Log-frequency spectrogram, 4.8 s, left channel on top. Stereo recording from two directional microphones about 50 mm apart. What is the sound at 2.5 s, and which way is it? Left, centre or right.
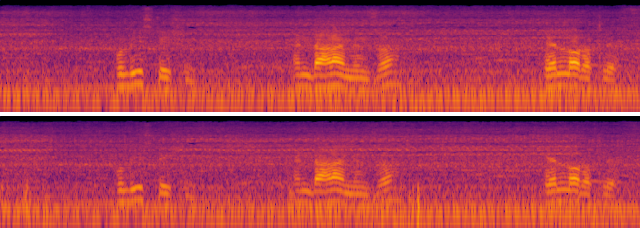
Speech, left.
